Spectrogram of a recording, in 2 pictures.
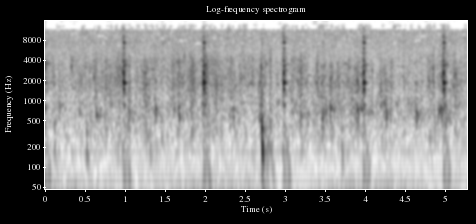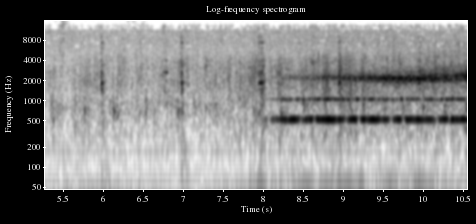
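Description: A clock ticking steadily, about once a second. Near the end a sustained music tone swells in underneath.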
